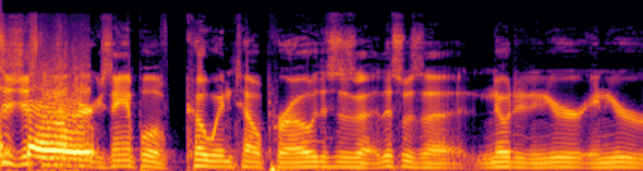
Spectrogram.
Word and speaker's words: COINTELPRO: I pronounced it Cointel. Cointel, huh? It's Cointelpro.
